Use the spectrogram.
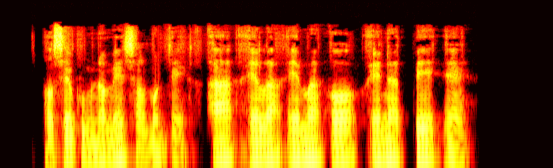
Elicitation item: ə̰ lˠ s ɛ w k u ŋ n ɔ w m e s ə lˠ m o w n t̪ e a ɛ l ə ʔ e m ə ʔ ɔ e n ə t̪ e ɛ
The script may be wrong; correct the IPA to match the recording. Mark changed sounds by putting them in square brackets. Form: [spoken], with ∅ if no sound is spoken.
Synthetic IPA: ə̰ lˠ s ɛ w k u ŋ n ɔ [∅] m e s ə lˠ m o [∅] n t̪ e a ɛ l ə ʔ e m ə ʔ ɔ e n ə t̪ e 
